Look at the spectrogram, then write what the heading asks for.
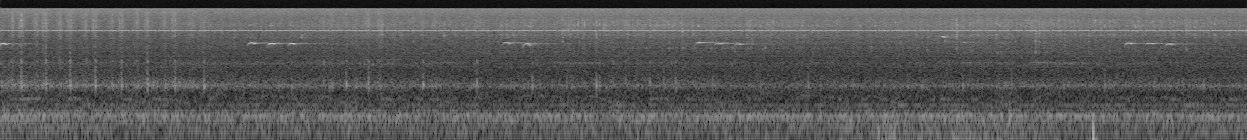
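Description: Faint high bird chirps in short groups of two or three notes, repeating every two to three seconds, over a steady low hum and a thin high whine. About eleven seconds in come two dull thumps as the incubating great tit shifts and fluffs up in the nest box, and the background grows louder after them.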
